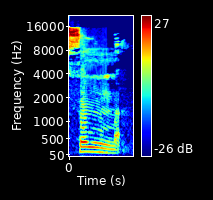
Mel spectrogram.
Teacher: یہاں میم پر تشدید ہے اس لیے میم میں گنہ ہوگا۔ ناک میں آواز روکنے کو گنہ کہتے ہیں اور گنہ کی مقدار 1 الف کے برابر ہے۔ سا میم پہ ثم، میم زبر ما، میم پر زبر کی حرکت ہے، حرکت کو جلدی پڑھے، تھوڑا بھی نہ کھینچیں۔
